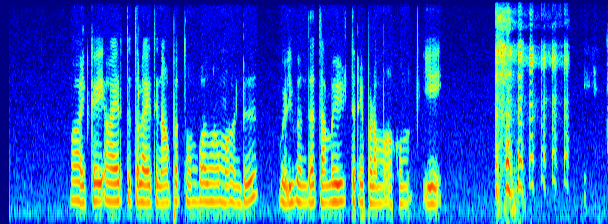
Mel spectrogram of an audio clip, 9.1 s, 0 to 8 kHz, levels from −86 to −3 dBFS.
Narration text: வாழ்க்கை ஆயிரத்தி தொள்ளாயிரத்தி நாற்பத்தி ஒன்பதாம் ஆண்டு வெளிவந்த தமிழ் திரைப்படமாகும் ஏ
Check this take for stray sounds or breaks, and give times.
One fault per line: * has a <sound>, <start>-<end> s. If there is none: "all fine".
* has a laugh, 7.4-8.6 s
